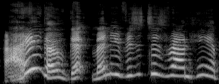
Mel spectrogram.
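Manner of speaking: high, loud cackle then a squeaky greeting; cackling cat witch. Acted. Cat witch greeting unexpected visitors, cackling high and loud. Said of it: "a strange creature. And she said".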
